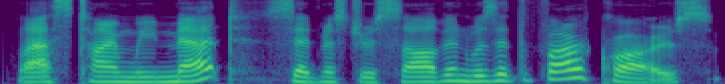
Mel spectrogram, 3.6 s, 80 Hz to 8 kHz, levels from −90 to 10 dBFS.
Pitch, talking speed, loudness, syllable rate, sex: 190 Hz, 180 wpm, -17 LUFS, 4.2 syllables/s, female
